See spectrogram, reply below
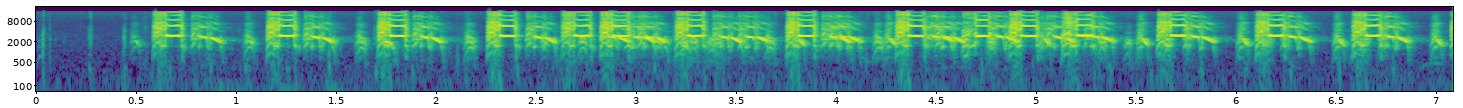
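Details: Black francolin (teetar), a male calling to a female: harsh, grating squawky notes with falling slurs, repeated rapidly about twice per second in overlapping bursts throughout, with no other clear sounds.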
